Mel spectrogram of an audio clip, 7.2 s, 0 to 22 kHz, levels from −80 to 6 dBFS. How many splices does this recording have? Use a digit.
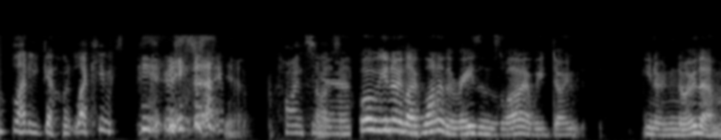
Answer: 2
